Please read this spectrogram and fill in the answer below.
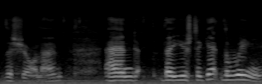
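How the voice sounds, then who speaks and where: A woman with an East London accent, at a moderate pace. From East End of London, England. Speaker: war veteran, war bride. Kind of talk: interview answer.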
